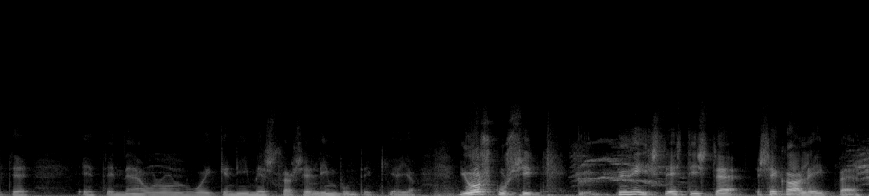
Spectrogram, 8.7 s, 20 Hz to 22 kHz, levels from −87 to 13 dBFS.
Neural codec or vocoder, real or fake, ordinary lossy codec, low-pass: none; real; none; 10.8 kHz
